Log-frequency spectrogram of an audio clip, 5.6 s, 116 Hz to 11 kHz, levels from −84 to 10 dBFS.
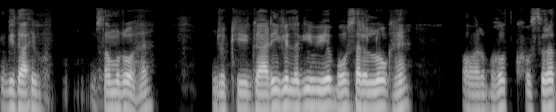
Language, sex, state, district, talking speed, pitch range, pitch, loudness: Hindi, male, Bihar, Sitamarhi, 205 wpm, 130-145 Hz, 135 Hz, -18 LUFS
